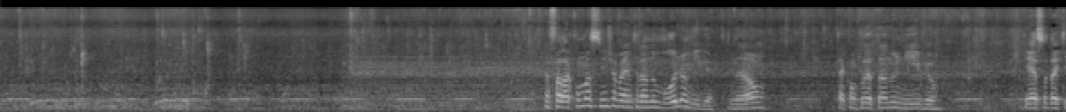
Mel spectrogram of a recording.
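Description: A washing machine churns laundry in water with a steady hum.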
